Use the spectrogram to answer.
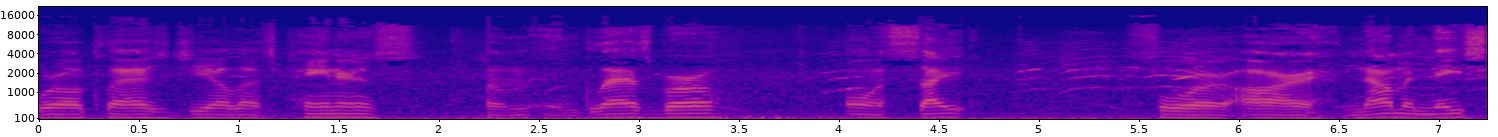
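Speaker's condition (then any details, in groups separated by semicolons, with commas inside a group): No condition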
